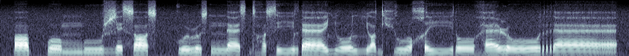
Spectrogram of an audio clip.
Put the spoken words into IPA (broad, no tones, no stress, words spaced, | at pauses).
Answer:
ɒ pːoːmːuː ɮesɒːskːu ɭusnːæːsdʱɒsiːl ɾæːʎoːlʎɒd çuːχiː ɾoːɦæ ɭoː ræː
